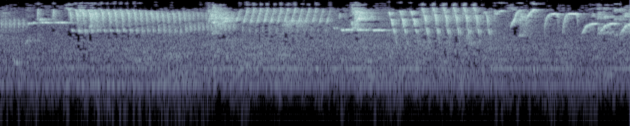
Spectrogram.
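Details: A white canary sings a long, varied song of rapid, high trills and rolling repeated notes, switching between several distinct trill types.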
